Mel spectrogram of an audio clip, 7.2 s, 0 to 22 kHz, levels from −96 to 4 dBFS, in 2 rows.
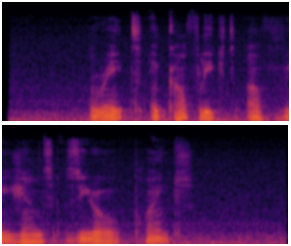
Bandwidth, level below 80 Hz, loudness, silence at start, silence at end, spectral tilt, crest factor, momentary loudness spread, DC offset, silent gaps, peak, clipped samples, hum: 15 kHz; -56 dBFS; -38 LUFS; 0.1 s; 0 s; -7 dB/octave; 18 dB; 22 LU; under 0.1%; none; -22 dBFS; under 0.1%; none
